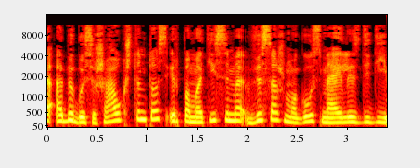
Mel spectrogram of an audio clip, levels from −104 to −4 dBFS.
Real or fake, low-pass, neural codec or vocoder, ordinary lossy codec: real; 14.4 kHz; none; MP3, 48 kbps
